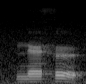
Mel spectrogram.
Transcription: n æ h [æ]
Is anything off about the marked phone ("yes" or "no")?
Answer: yes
